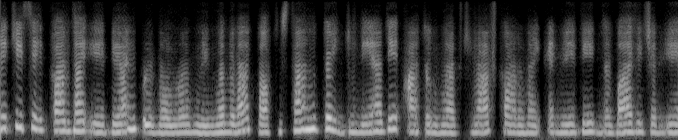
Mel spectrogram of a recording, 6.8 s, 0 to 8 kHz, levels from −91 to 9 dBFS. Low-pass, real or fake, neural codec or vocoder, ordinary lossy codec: none; fake; codec, 16 kHz, 0.5 kbps, FreqCodec, smaller model; none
